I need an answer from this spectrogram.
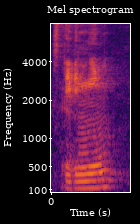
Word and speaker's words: Steven Yeun: Steven Yin. Oh. Steven Yin's Mirai. You guys gotta pronounce it right.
